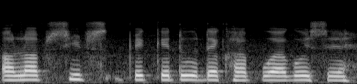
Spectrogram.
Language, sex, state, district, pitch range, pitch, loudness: Assamese, female, Assam, Sonitpur, 195-210 Hz, 200 Hz, -15 LUFS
